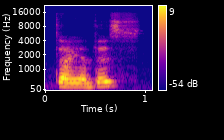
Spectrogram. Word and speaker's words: Dianthus: Dianthus.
